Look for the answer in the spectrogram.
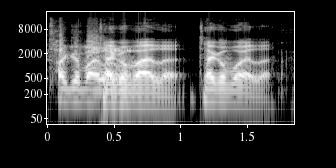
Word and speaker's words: Tagovailoa: Well, with the fifth pick in the 2020 NFL Draft, the Miami Dolphins select Tua Tagovailoa. I don't know how to say his last name. – You should learn how to pronounce his name if he's going to be your franchise quarterback, sir. – Tagovailoa.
